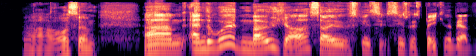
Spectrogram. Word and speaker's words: Moasure: It does certainly have a lot of mojo, but it's pronounced, as you say, Moasure. Think of it as, I don't know, two words, motion and measure, welded together in perfect harmony.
